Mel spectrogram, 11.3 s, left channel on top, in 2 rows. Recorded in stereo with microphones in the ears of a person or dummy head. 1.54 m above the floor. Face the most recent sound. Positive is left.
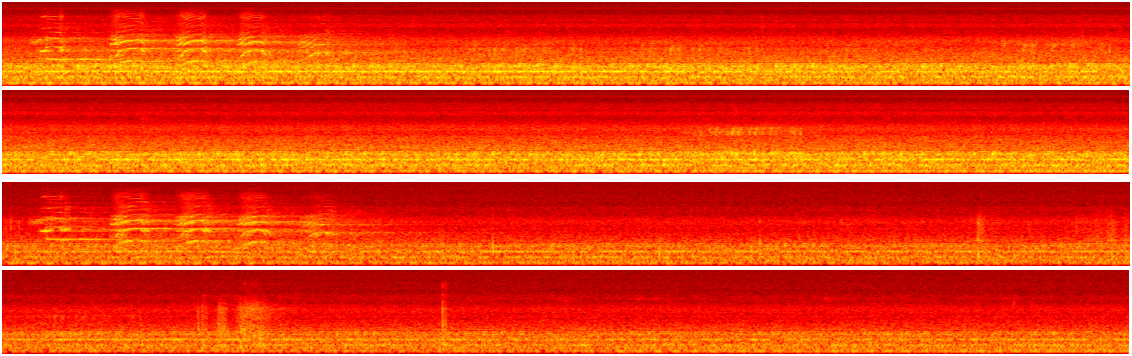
turn(degrees=15)  # may be behind; listen again after turning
